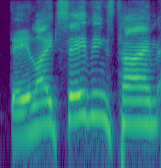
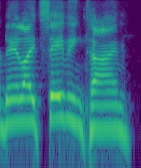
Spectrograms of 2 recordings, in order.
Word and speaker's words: daylight saving time: Yes, there's no S. It's not plural. Daylight saving time.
